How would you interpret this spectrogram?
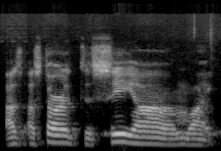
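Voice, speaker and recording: A man's voice: medium pitch, slow, a little mellow. Man in dull, muffled audio. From Detroit, United States. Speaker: panel member, army veteran. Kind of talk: casual personal recollection.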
